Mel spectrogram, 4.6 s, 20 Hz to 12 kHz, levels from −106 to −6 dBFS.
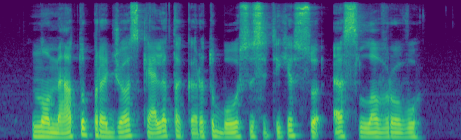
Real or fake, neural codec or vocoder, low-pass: real; none; 10.8 kHz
